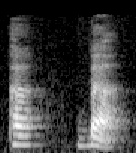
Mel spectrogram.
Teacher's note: P and B, have the same point of articulation because both of them require the lips to close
